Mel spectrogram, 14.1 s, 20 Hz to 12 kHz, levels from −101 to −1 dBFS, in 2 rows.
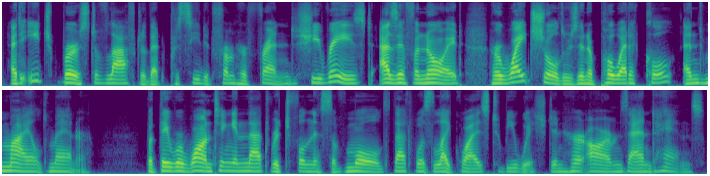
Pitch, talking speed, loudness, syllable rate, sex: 145 Hz, 185 wpm, -25 LUFS, 4.7 syllables/s, female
